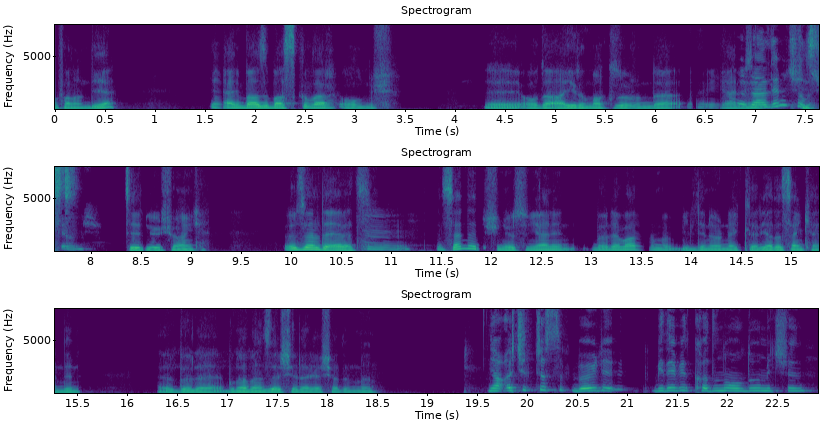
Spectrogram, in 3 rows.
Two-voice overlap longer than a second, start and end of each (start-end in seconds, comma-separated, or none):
6.8-8.1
